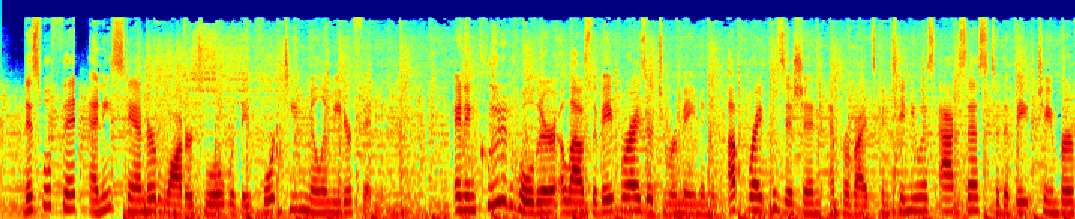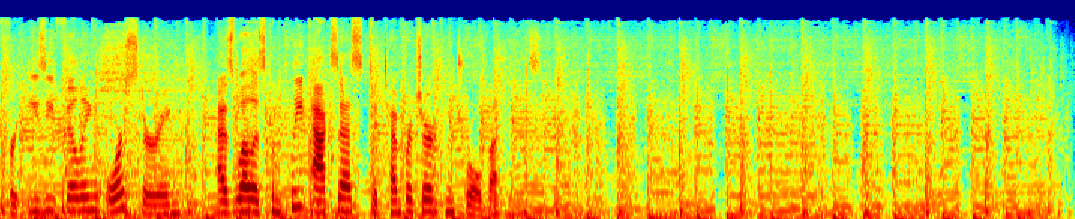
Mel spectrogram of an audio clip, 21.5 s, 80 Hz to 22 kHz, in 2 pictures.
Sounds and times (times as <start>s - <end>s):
Music: 0.0s - 21.5s
Speech: 0.2s - 3.8s, 4.6s - 16.2s.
